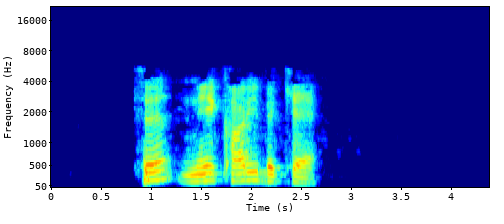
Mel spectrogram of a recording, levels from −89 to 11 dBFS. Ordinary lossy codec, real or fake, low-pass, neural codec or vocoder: MP3, 24 kbps; real; 5.4 kHz; none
